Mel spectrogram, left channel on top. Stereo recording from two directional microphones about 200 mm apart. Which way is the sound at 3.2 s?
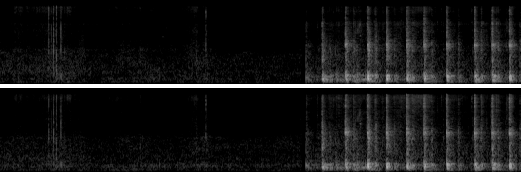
40° right (ahead or behind).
